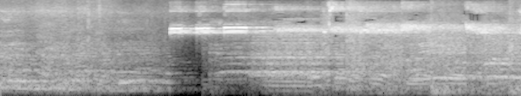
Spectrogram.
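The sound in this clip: A basketball bounces during a basketball game amid a dense wash of court noise, with people talking throughout.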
